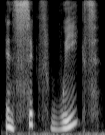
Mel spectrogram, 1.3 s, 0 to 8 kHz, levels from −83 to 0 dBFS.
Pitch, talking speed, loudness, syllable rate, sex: 185 Hz, 135 wpm, -21 LUFS, 2.6 syllables/s, female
